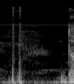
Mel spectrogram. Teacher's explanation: ध जो व्यंजन है सघोष भी है, महाप्राण भी है और दंत्य भी है।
